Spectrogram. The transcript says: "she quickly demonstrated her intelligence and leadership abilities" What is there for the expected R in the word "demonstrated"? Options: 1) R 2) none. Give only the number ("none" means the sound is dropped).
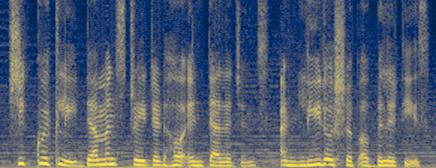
1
